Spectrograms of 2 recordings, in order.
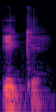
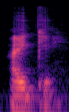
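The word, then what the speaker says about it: IKE: I normally call it EK. IK.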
